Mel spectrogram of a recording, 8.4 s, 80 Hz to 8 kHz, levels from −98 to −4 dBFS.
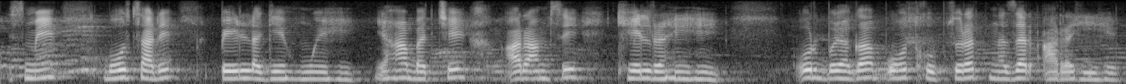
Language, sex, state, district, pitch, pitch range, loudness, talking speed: Hindi, female, Maharashtra, Solapur, 220 Hz, 210-235 Hz, -25 LUFS, 155 wpm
